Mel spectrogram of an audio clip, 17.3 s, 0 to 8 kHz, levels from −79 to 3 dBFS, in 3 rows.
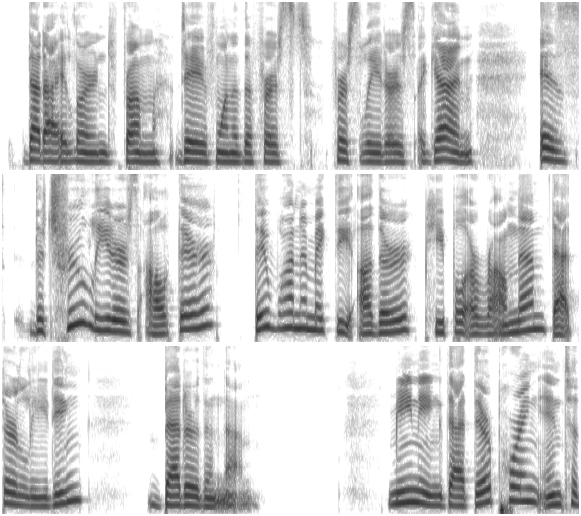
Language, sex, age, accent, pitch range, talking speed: English, female, 30-49, American, 160-200 Hz, 130 wpm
